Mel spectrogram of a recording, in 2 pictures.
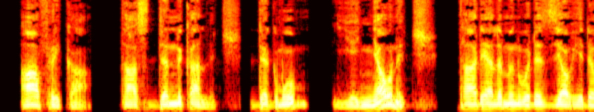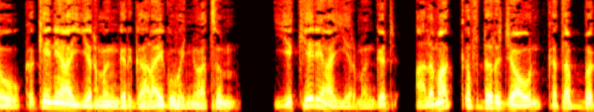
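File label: Amharic, male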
